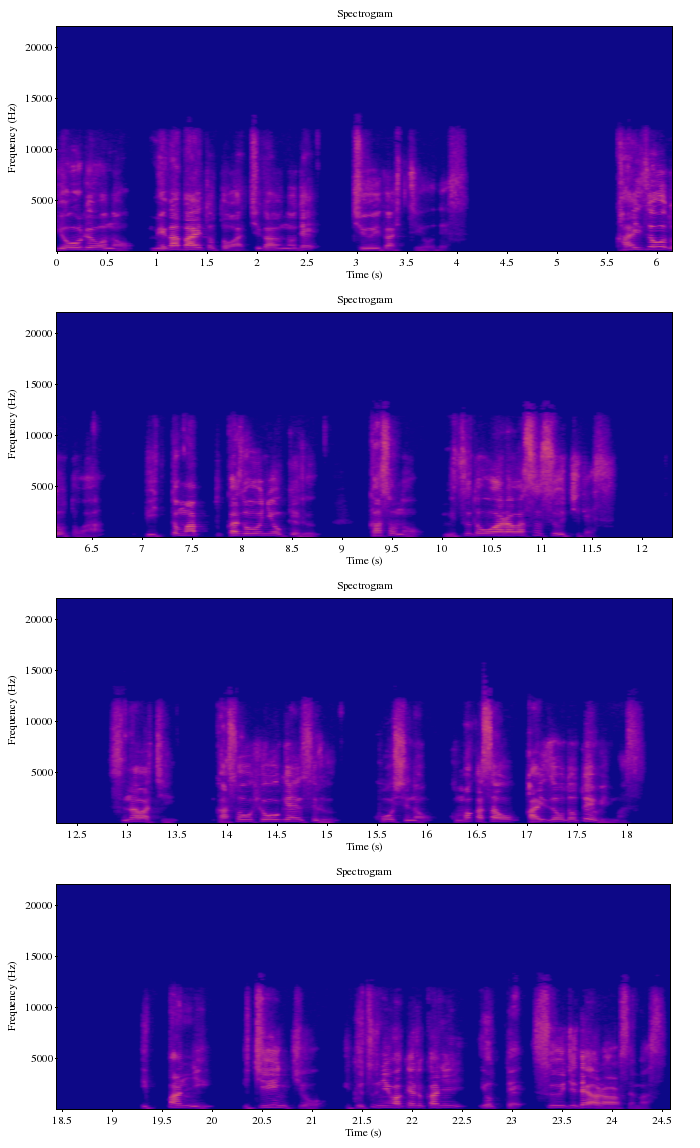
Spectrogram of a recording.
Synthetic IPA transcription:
jo̞ːɾʲo̞ːno̞ | me̞ɡabait̪o̞t̪o̞β̞at͡ɕiɡaɯ̟no̞d̪e̞ | t͡ɕɨːiɡaçi̥t͡sɨjo̞̰ːd̪e̞̰sɨ̥ | kaizo̞ːd̪o̞t̪o̞β̞a̰ | b̥ʲit̪ːo̞mapːɯ̟̥kazo̞ːɲ̟io̞ke̞ɾɯ̟ | ɡ̥aso̞no̞ | mʲit͡sɨd̪o̞ːaɾaβasɨsɨːt͡ɕid̪e̞sɨ̥ | sɨnaβat͡ɕi | ɡ̥aso̞ːço̞ːɡẽ̞ɰ̃sɨɾɯ̟ | kʰo̞ːɕino̞ko̞makasaokaizo̞ːd̪o̞t̪o̞jo̞bʲimasɨ̥ | ipːãɲ̟ːi | it͡ɕiĩɲt͡ɕio̞̰ | ikɯ̟t͡sɨɲ̟iβake̞ɾɯ̟kaɲ̟ijo̞t̪ːe̞sɨːʑid̪e̞aɾaβase̞ma̰sɨ̥

